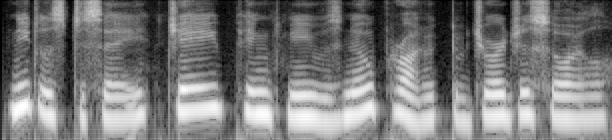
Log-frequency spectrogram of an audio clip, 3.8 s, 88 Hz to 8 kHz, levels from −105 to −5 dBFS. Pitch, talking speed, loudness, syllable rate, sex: 200 Hz, 170 wpm, -16 LUFS, 4.1 syllables/s, female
